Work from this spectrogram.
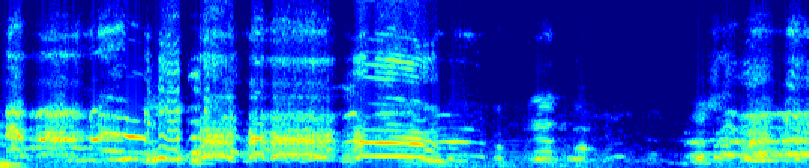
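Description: A rooster crows loudly and close by, a couple of drawn-out calls with clucking between, and another crow begins at the end.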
